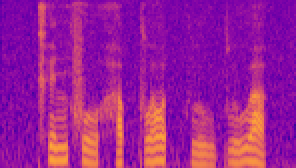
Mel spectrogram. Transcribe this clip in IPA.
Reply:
kʰ e˦˥ n f oː˩˦ h a˨˩ p̚ k l ɔː˥˩ t̚ pʰ l uː˩˦ p l u˥˩ a̯

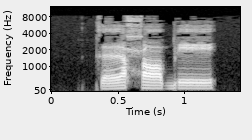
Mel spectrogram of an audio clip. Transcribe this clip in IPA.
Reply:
k ɜ˩˧ ħ ɒ˧ b eː˧

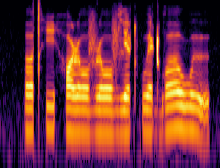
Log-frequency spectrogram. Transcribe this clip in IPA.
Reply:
ɤ t̪ʰ iː h ɔ ɭ oː v ɭ oː v lʲ aː ɖ kʷ eː ɖ ɡʷ ɤː w ɯ

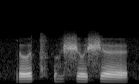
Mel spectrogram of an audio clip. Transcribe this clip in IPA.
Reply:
ɾ ə t͡sʼ ə̤ ʃ ə ʃ ɛ

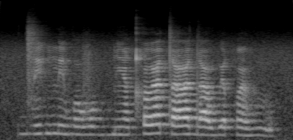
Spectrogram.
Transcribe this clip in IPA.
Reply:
d͡z e ɡ n e w ɔ v ɔ ɡ ɡ͡b ẽ qʰ u j tˤ e j dˤ e w u j qʷ ẽ w ʊ

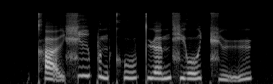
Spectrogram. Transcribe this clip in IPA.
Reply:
kʰ a̰˨˩ ɪ̯ ɕ i˥ p ə˨ n kʰ u˧˥ t̪ ɥ ɛ˧˥ n ɕ j o˧˥ ʊ̯ t͡ɕ y̰˨˩˦

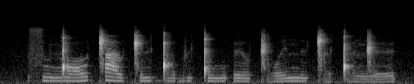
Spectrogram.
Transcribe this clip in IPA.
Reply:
s u ŋ͡ǃ ɔ ʊ̯ ǁ a ʊ̯ ǁ ɨ ɡ͡ǃ ə b ɨ ǃ u ʔ ø ʊ̯ ɡ͡ǁ o ɪ̯ n ɨ ɡ͡ǁ ə ɡ͡ǃ œ ŋ͡ǁ ø

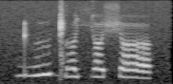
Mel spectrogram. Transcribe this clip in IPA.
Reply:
ɖʱ ɯ ɡ͡ǁ ʌ ç ʌ ʃ ʌ

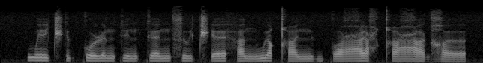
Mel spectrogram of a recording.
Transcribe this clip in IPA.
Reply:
w e t͡ʃʼ ɨ k o ɭ ɛ n k e n k ɛ n s ɯ t͡ʃʼ ɛ h a n w ɨ qʰ e n ɨ ɡ k ɔ ʕ e ħ qʰ i ʕ a ɡ ʁ ɜ

